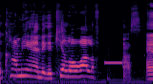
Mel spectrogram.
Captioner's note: beep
